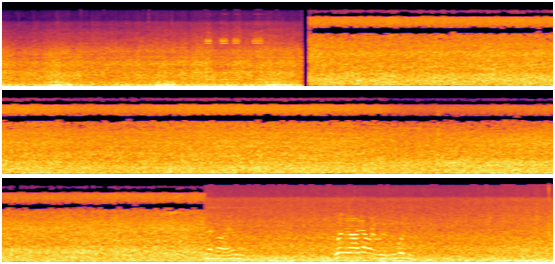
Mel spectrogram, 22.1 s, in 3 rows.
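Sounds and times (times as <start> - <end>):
floodwater rushing: 0.0 - 22.0
heavy rain: 3.8 - 22.0.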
